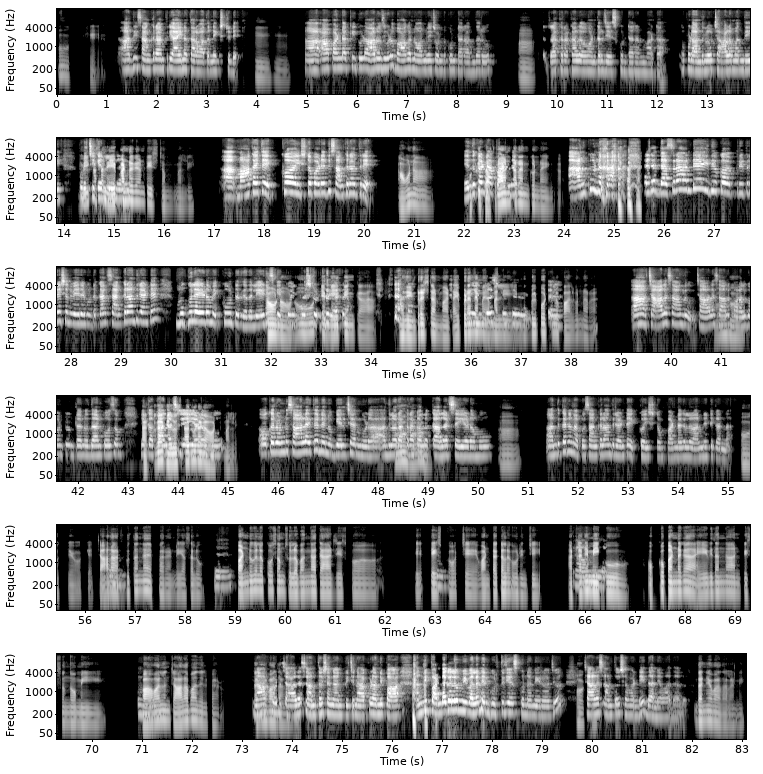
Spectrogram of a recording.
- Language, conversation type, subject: Telugu, podcast, పండగల కోసం సులభంగా, త్వరగా తయారయ్యే వంటకాలు ఏవి?
- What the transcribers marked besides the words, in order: in English: "నెక్స్ట్ డే"; in English: "నాన్‌వెజ్"; chuckle; in English: "ప్రిపరేషన్"; in English: "ఇంట్రెస్ట్"; in English: "ఇంట్రెస్ట్"; chuckle; in English: "ఇంట్రెస్ట్"; in English: "కలర్స్"; chuckle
